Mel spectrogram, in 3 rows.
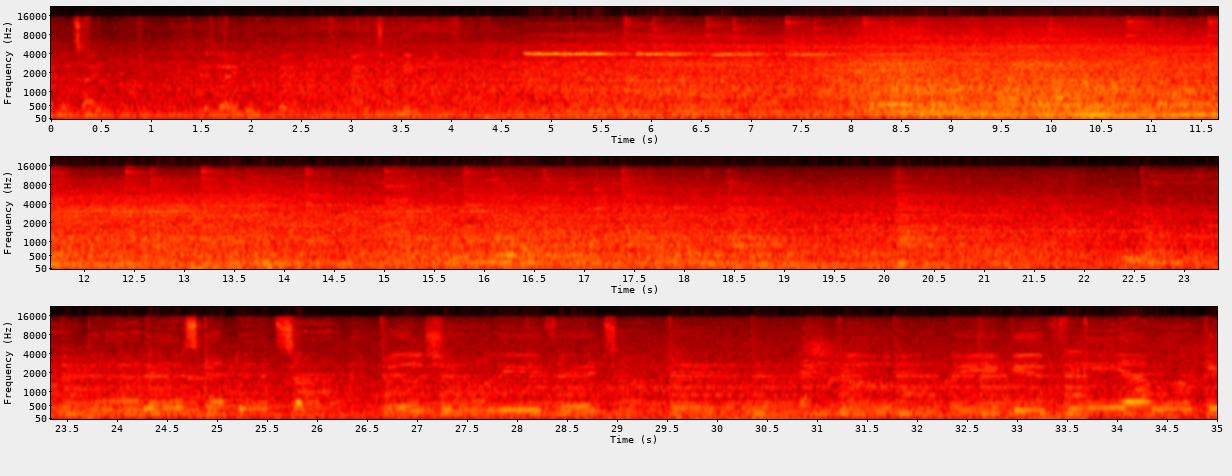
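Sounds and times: loud rushing noise: 0:02.3 - 0:34.9
acoustic guitar strumming: 0:03.6 - 0:35.0.

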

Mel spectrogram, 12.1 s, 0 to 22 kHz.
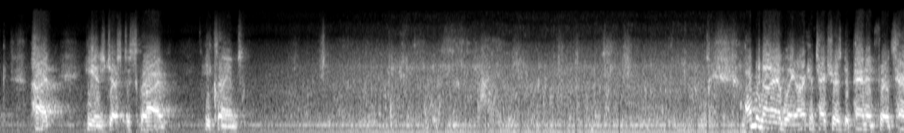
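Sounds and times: cassette hiss: 0:00.0 - 0:12.0
low electrical hum: 0:00.0 - 0:12.0.

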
